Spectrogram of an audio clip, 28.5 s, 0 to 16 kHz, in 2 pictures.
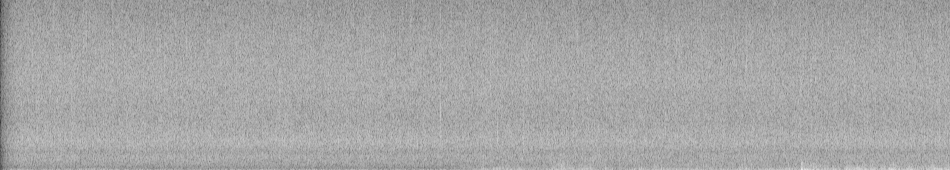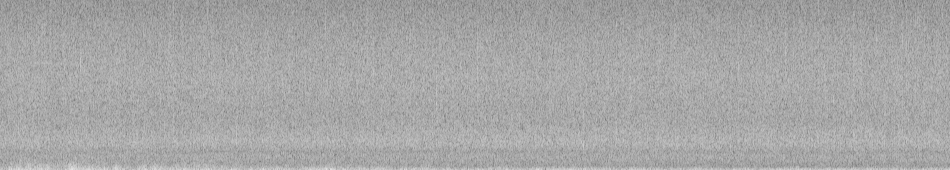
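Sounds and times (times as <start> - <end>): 
rain on a street in the UK: 0.0 - 28.5
distant thunder: 7.1 - 28.5.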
